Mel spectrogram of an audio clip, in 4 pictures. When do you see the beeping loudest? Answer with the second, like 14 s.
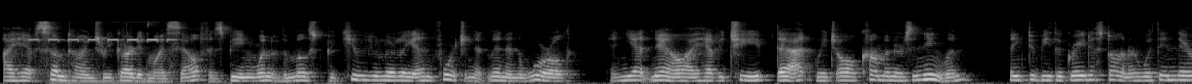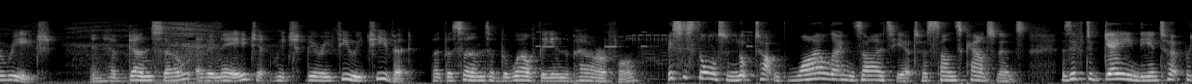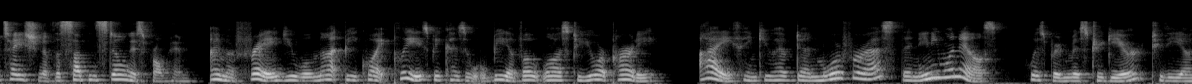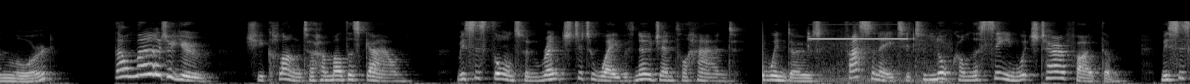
44 s.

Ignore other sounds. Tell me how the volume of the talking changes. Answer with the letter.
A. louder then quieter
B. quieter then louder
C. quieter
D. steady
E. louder
D.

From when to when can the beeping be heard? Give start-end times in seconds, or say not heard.
0.2-1.8, 17.2-19.6, 43.8-45.3.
